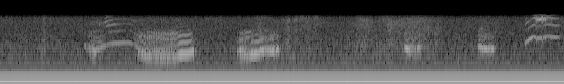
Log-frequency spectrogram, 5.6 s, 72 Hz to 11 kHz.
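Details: Siberian kittens three weeks old, July 2008, giving thin rising and falling mews with gaps between them, a few drawn out, quiet room.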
